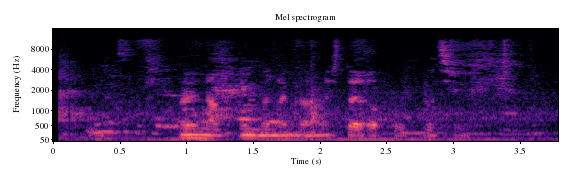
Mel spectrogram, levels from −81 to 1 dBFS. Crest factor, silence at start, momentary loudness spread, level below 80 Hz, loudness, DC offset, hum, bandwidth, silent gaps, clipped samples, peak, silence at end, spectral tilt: 18 dB; 0.05 s; 14 LU; -48 dBFS; -31 LUFS; under 0.1%; none; 11.5 kHz; none; under 0.1%; -12 dBFS; 0 s; -5.5 dB/octave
